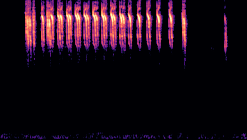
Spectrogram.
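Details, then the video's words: Velvet-fronted nuthatch, rambatan paruh merah in Indonesian, delivering a rapid series of about fifteen high, sharp, evenly spaced chipping notes that slow slightly and stop, followed by one isolated chip; low hum underneath. "SUARA BURUNG RAMBATAN PARUH MERAH"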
